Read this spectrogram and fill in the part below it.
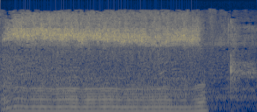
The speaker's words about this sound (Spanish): Un murmullo de enojo se elevó de las abejas trabajadoras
